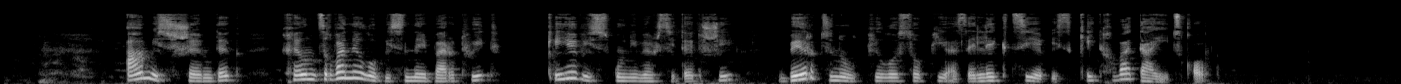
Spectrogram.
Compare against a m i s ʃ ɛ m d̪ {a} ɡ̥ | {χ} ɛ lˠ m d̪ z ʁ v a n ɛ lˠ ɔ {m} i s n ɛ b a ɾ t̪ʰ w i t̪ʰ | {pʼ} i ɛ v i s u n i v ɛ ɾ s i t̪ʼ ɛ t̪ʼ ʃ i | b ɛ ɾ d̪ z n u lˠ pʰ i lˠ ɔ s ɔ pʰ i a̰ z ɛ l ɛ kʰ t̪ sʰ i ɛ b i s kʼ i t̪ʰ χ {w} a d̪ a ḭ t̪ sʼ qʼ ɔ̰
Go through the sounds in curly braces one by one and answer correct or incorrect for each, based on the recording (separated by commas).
incorrect, correct, incorrect, incorrect, incorrect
